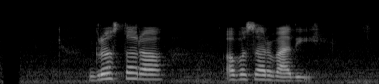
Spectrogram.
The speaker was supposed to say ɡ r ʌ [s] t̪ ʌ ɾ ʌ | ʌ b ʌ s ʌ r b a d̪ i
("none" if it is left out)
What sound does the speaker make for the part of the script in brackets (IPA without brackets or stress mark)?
s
